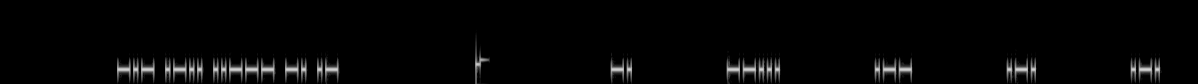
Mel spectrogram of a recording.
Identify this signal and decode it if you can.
Morse code, heard as a keyed tone, about 30 wpm, spaced as for 13 wpm, 700 Hz. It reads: KL2NA N7WRR
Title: USA Call Signs - 5 Characters - 8x Character Spacing - 30wpm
